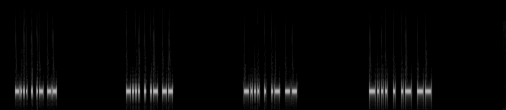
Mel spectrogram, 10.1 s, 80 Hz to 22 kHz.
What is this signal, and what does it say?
Morse code, heard as a keyed tone, about 37 wpm, 700 Hz. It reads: BEAM BEAM BEAM BEAM
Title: Speed-Racing Top 90 QSO Elements 30wpm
